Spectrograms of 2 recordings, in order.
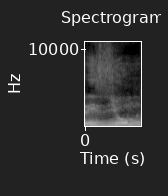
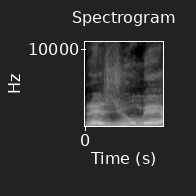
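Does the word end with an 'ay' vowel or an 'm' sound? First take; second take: m sound; ay vowel. First: The word ends on an 'm' sound. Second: The word ends on an 'ay' vowel. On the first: The speaker calls it wrong. "રિઝ્યુમ નહીં" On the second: The speaker calls it right. "રેઝ્યુમે કહેવાય આને"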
